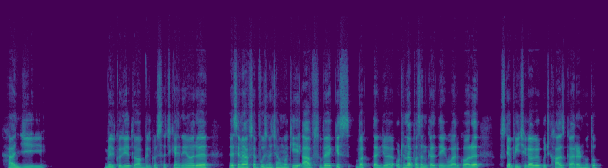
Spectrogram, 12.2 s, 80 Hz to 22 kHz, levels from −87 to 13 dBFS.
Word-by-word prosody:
हाँ 165 0 +3
जी। 125 -6 -4 1.2
बिल्कुल, 160 -6 -1
ये 135 +1 +1
तो - - -1
आप 130 -1 0
बिल्कुल 125 +3 -7
सच 130 -1 -8
कह 130 - -1
रहे 120 +1 -5
हैं। 155 - -2
और 160 0 +2 0.7
वैसे 165 +3 +3
मैं 195 - +5
आपसे 185 0 +2
पूछना 180 +2 -3
चाहूँगा 170 +2 -3
कि 200 -1 0 0.2
आप 165 +1 +4
सुबह 160 +1 +3
किस 170 +1 0 0.3
वक़्त 150 0 -3
तक 150 -1 +1
जो 145 - -1
है, 150 - -1
उठना 195 +3 0
पसंद 170 -3 -1
करते 120 +1 +1
हैं 120 - 0
एक 120 - -7
बार 115 0 0
को - - +1
और 135 0 +4
उसके 145 +6 0
पीछे 160 -2 -3
का 175 +1 +7
अगर 160 -1 +6
कुछ 160 - -7
ख़ास 140 +4 0
कारण 140 +1 0
हो 135 - -7
तो? 160 +4 -6
155 Hz, 205 wpm, -23 LUFS, 135-170 Hz, 1.2 s, का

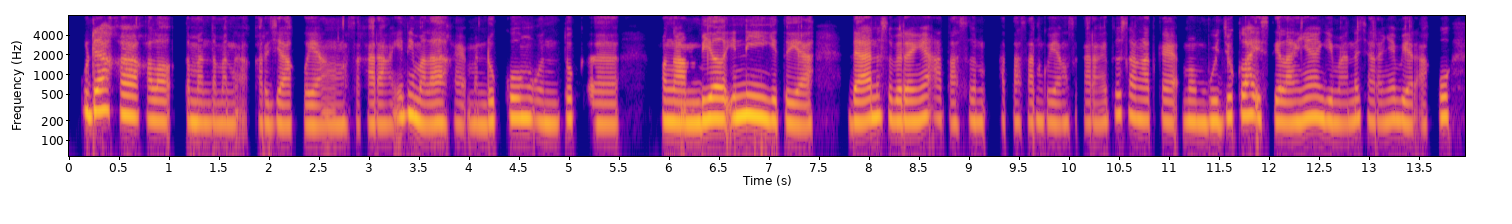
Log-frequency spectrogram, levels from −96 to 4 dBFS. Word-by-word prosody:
Udah 285 +2 +6
Kak. 240 -3 +2
Kalau 205 -2 -1 0.2
teman-teman 185 -2 -4 0.2
kerja 185 -1 -6
aku 175 0 -7
yang 175 +1 -5
sekarang 180 0 -6
ini 240 +1 +4
malah 185 -2 +1
kayak 185 -1 -13
mendukung 205 +4 0
untuk, 195 +2 -4 0.2
eee, 180 0 -5 0.5
mengambil 200 +2 +5
ini, 230 +1 +8
gitu 195 -1 -4
ya. 175 +2 -4 0.3
Dan, 200 +3 +3
sebenarnya 205 0 -1
atasen 195 -1 -9 0.2
atasanku 195 0 -11
yang 185 0 -7
sekarang 190 0 -12
itu, 250 +5 -8
sangat 225 -4 -3
kayak 200 -2 -5
membujuk 200 +2 -1
lah 245 0 +3
istilahnya, 205 +1 0
gimana 190 +1 -4
caranya 195 -1 -7
biar 190 -2 -3
aku 225 +6 -3
195 Hz, 145 wpm, -21 LUFS, 185-215 Hz, 0.5 s, ini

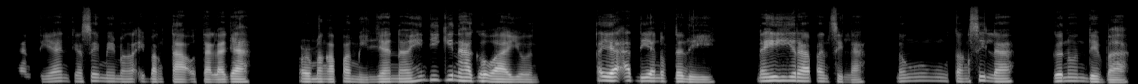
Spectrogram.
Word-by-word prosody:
tante 125 0 -14
yan, 145 +3 -3
kasi 140 +4 -4
may 140 -2 -6
mga 130 0 -5
ibang 125 -2 -4
tao 120 +1 +1
talaga 115 +2 +3 0.5
or 130 - +4
mga 125 -1 +1
pamilya 125 -1 -1
na 135 +1 +1
hindi 200 +6 -3
ginagawa 160 - +4
yun. 115 -1 -3 0.6
Kaya 180 -1 +6
at 175 -1 0
the 160 0 +3
end 150 - -2
of 140 - -9
the 140 - +4
day 115 -2 -1 0.5
nahihirapan 165 -3 +3
sila, 110 -4 -5 0.4
nangungutang 160 -2 -8
sila, 140 -7 0 0.4
gano'n, 155 +1 0
'di 130 -2 +2
ba? 105 -1 0
135 Hz, 155 wpm, -25 LUFS, 125-160 Hz, 0.6 s, Kaya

